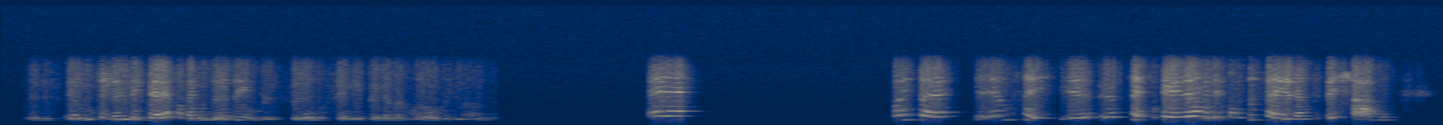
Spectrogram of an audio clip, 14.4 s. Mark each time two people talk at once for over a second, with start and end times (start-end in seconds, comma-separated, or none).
0.6-2.7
